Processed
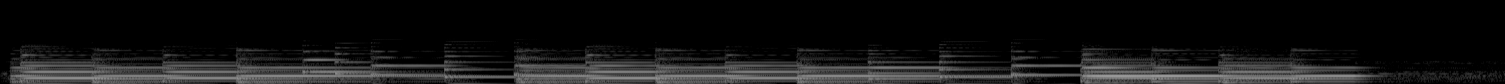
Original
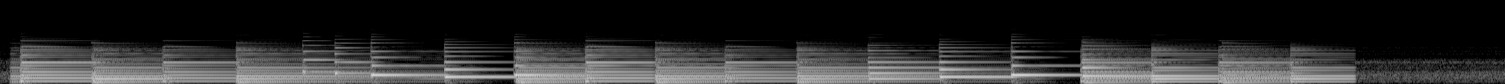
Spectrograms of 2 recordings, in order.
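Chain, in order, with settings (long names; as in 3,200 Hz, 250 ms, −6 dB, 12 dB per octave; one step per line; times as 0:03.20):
leveller curve on the samples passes 1
downward compressor 2 to 1, threshold −18 dBFS, peak gain reduction 5 dB
resonators tuned to a chord E2 minor, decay 0.71 s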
